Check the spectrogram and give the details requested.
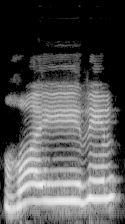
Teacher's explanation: را کو ہم لام کے ساتھ ملائیں گے، اور درمیان میں الف ہے جس کے اوپر کوئی حرکت نہیں ہے، اس کو ہم چھوڑ دیں گے۔ غیرل، غین ہیوی لیٹر ہے، اس کو ہم موٹا کر کے پڑھیں گے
